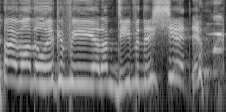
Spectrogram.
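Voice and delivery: very high, hyped-up mock shriek; manic screaming. Streamer hyping lore to baffled co-host, manic squeal. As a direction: squeal it with over-the-top hype. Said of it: "I'm sorry for screaming into the mic".

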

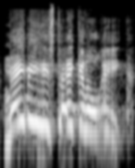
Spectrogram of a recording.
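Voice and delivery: high, slow mock taunt. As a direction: savour the jab. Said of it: "starts taunting them".

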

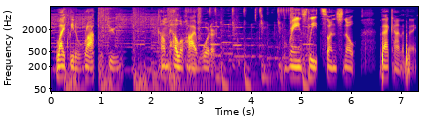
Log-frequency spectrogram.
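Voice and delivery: ordinary talk, nothing marked

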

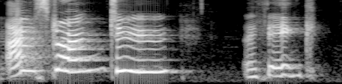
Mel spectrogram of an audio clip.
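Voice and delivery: very high, loud protest; puffed-up little boast. Acted. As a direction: puff your chest out and squeak it proudly. Oriole puffs up her chest, boasting.

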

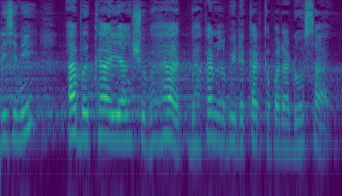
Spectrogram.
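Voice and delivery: ordinary delivery

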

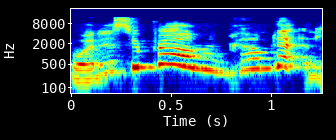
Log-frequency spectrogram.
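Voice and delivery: hammed-up high nagging parent; mock stressed parent. Mocking parent snapping at kids.

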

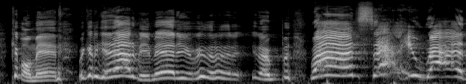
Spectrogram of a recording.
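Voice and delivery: high, hammed-up near-crying panic; loud mock-hysterical pleading; freaking out. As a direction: beg in a comic meltdown. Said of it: "It's him freaking out".

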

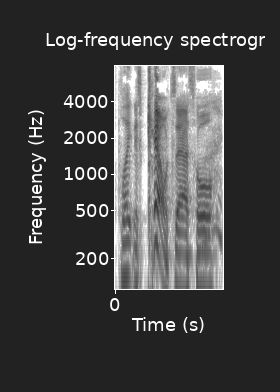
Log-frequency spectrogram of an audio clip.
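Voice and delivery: "counts" punched high and loud; stress on "counts". Retold or imitated. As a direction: imitate the surfer, hitting "counts" hard. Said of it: "he does a nice, like, punch on counts".

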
